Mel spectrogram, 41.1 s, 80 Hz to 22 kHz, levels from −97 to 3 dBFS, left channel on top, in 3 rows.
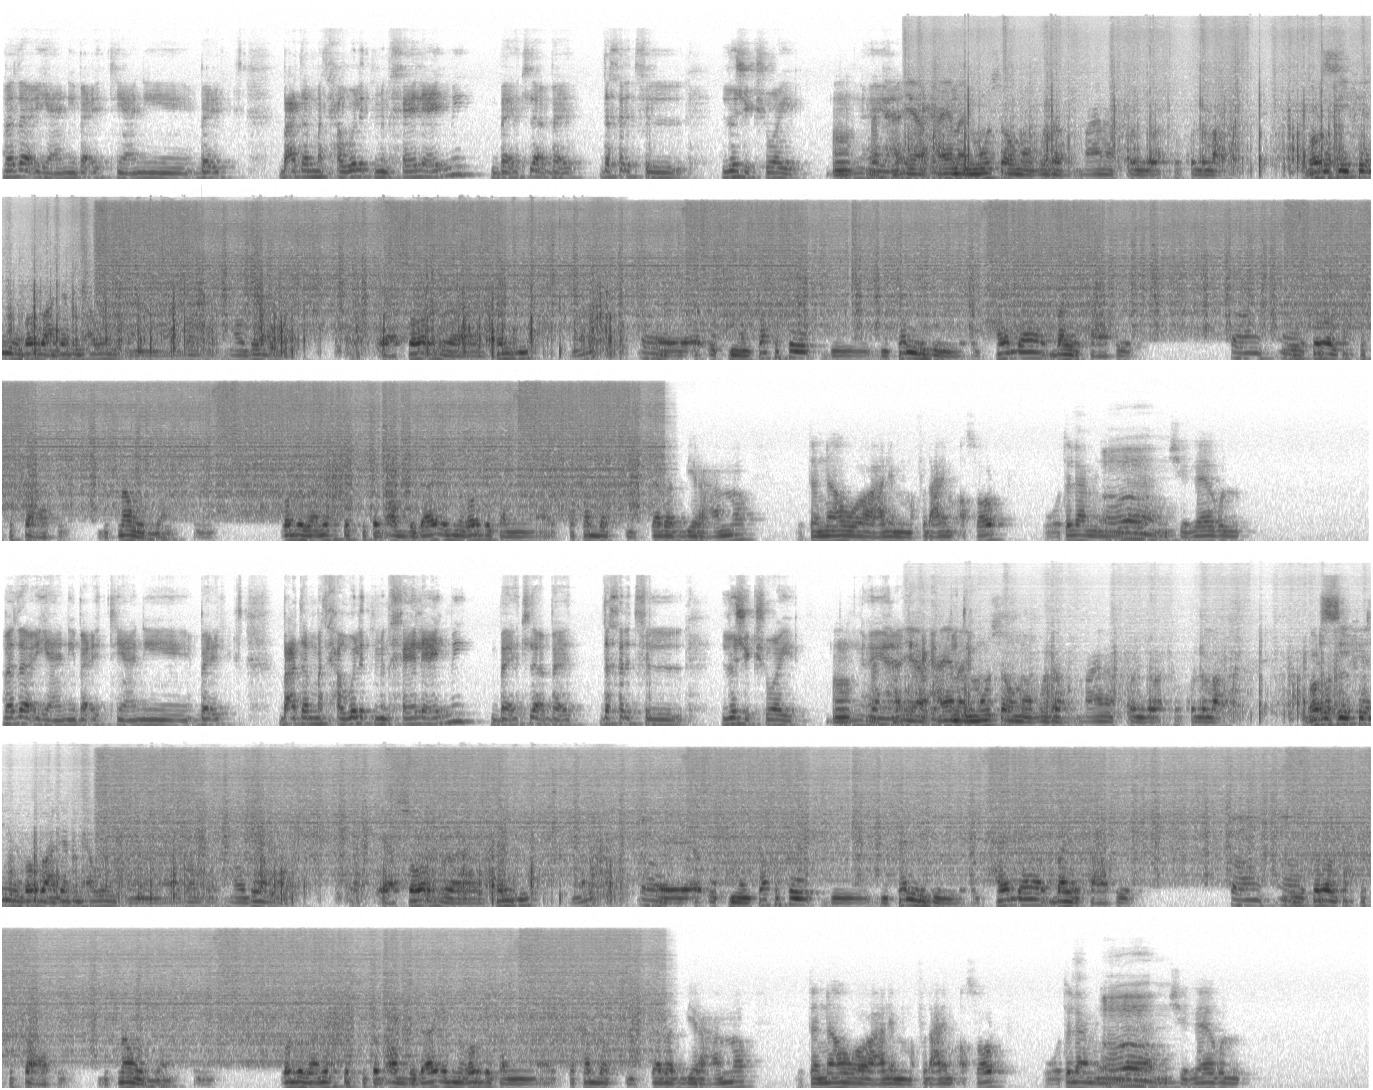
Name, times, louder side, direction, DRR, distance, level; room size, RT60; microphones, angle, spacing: voice 1, 0.0-9.7 13.1-13.9 20.0-20.4 26.0-26.7 28.8-29.1 38.3-39.3, right 2 dB, 40° right, 1.4 m, -34 dB
voice 2, 8.3-12.3 13.0-16.6 17.1-19.0 19.3-19.7 20.2-25.0 26.5-28.0 28.3-29.5 30.2-34.8 35.4-37.3 37.8-39.7, right 1 dB, ahead, 1.0 m, -29 dB
sound 1, 9.0-10.7 11.1-11.7 12.0-19.9, left 4 dB, 85° left, 1.0 m, -34 dB
sound 2, 14.6-34.0, left 5 dB, 45° left, 1.7 m, -32 dB
22.5 x 11.0 x 2.3 m
head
